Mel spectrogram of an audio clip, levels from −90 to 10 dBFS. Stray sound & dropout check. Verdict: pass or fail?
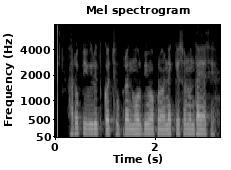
pass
